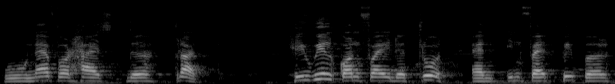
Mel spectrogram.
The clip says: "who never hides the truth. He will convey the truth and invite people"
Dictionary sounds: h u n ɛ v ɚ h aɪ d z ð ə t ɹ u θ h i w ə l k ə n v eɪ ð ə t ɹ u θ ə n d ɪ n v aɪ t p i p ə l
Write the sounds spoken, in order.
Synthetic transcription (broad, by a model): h u n ɛ v ɚ h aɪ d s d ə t ɹ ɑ t h i w ə l k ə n f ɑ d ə t ɹ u t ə n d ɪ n f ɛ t p i p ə l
